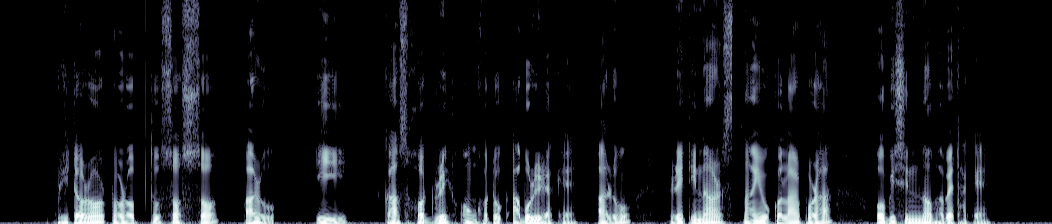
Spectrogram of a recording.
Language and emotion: Assamese, neutral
